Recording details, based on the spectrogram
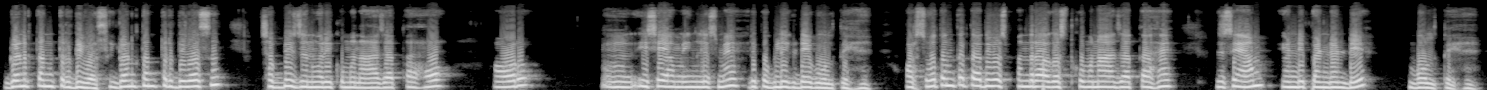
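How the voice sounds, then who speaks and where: A woman's voice: on the high side, measured pace, dark tone, no echo, poor audio. A woman teaching an exam-prep grammar lesson, explaining step by step and repeating answers.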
